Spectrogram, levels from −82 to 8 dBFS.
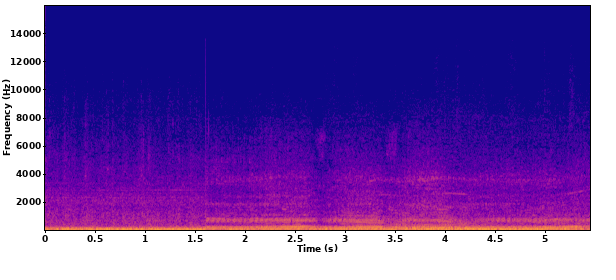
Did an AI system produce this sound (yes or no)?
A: no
